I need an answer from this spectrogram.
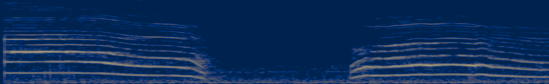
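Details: Angry male cats warming up for fighting: two long, drawn-out wailing yowls, each sliding slowly downward, separated by a short pause.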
